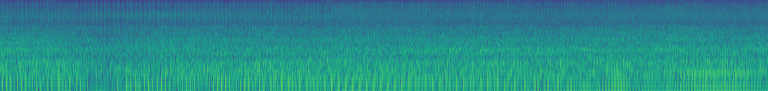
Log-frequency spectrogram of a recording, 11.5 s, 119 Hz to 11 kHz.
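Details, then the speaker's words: 1960s Roof push mower single-cylinder engine, no air cleaner, after a carburetor adjustment: drones fast but beat wavers and stumbles early; running rough, owner suspects too rich, unconfirmed. "this other way around. It's I think it's getting too rich. Too much fuel."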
